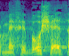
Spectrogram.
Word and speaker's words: Mephibosheth: The next chapter, for example, chapter 9, deals with David's kindness to Mephibosheth, or Mephibosheth, as some people like to pronounce it, in connection with his love for his friend Jonathan.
